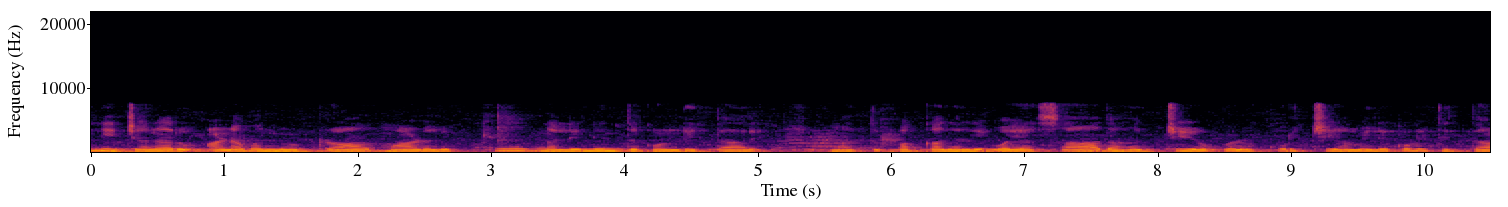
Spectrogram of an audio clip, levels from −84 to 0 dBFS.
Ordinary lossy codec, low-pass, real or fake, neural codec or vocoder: none; none; real; none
